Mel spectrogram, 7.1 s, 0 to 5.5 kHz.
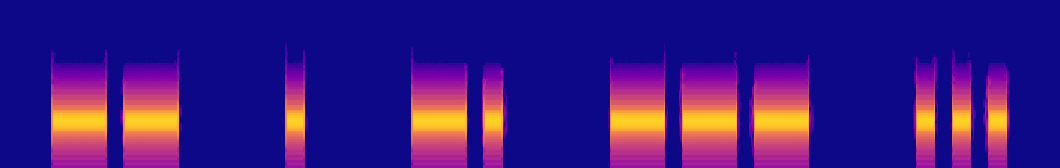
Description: Morse code, heard as a keyed tone, about 10 wpm, spaced as for 7 wpm, 750 Hz. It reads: MENOS
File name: arquivos / texto / texto 05 10ppm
